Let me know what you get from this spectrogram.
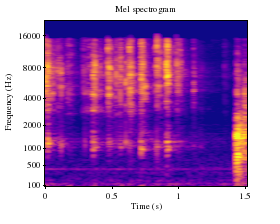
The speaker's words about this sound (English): Let's roll the dice. The dice of life.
